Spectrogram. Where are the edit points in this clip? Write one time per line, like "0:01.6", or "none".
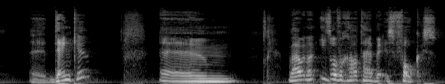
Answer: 0:03.3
